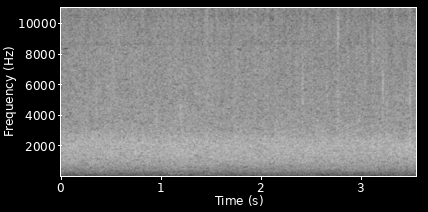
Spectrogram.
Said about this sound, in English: Here she is returning, smile on her face and on that of Hugh Watkins, who joins her, applauding both Alina Ibragimova and the BBC Symphony Orchestra.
